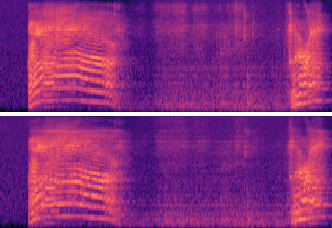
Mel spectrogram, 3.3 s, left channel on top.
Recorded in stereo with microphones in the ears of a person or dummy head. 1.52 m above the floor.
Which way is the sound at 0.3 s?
25° left (ahead or behind).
